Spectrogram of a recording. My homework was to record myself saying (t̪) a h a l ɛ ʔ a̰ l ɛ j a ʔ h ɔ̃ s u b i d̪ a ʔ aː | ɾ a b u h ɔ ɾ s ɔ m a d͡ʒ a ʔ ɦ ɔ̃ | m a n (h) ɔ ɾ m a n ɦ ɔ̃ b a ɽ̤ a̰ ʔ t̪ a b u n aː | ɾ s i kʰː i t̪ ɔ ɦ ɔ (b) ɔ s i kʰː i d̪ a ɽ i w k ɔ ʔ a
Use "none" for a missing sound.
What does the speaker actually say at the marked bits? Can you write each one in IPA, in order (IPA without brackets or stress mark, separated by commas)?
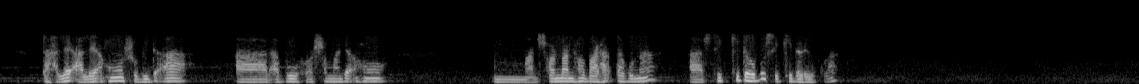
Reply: t̪, s, b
